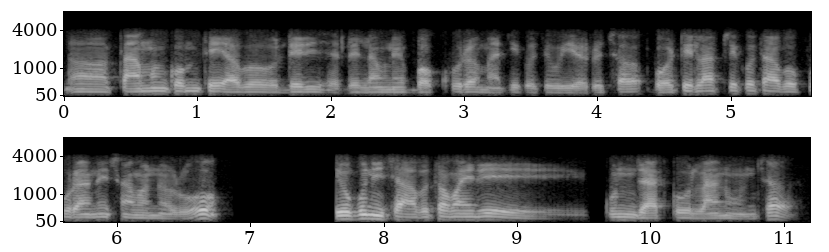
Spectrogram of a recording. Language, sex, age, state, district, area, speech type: Nepali, male, 45-60, West Bengal, Kalimpong, rural, conversation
